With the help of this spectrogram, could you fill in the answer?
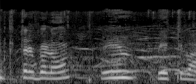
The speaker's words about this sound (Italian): E, eh, è ora di ricreazione quando arriviamo alla scuola primaria di Fierozzo.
